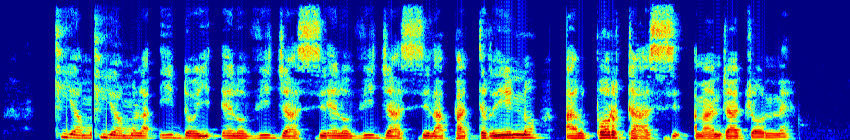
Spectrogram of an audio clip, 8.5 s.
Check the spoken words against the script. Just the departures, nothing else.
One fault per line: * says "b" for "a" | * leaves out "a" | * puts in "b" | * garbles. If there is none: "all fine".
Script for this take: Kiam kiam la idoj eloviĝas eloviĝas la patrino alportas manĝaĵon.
all fine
